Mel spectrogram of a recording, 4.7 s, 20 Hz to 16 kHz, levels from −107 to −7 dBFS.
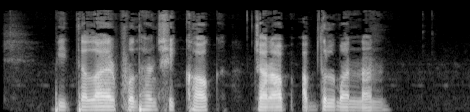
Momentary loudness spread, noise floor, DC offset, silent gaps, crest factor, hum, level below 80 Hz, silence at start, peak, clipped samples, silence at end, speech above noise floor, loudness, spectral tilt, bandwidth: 14 LU; -77 dBFS; under 0.1%; none; 22 dB; none; -48 dBFS; 0.55 s; -4 dBFS; under 0.1%; 0.85 s; 53 dB; -24 LUFS; -5.5 dB/octave; 11.5 kHz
